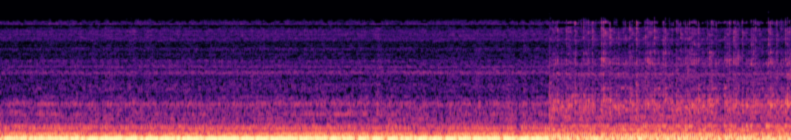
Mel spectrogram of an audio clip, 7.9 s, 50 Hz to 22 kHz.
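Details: 1963 Austin-Healey Sprite 1098 four-cylinder after swapping the Weber for SU carbs, new plugs, ignition timing turned back to cure popping, idle adjusted: steady low hum lifting to a firmer rev without misses. Normal idle and revving; SU leaking fuel, probably needs gasket kit.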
